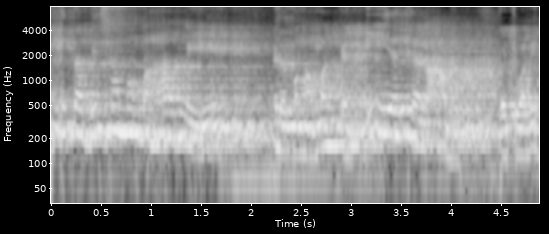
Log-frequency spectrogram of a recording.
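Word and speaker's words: إِيَّاكَ نَعْبُدُ: Jadi dengan tasydid iyyaka na'budu. Karena sering para imam-imam di kampung kita itu sering tidak membacanya tanpa tahiyat. Iyyaka na'budu. Jadi artinya berubah dan bahaya, Pak. Kami menyembah cahaya matahari.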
